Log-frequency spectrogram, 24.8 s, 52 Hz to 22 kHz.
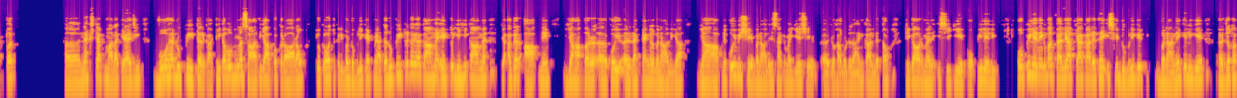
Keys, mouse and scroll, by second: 0.2 F4, 9.4-12.5 drag, 21.3 ctrl+right click.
